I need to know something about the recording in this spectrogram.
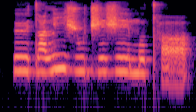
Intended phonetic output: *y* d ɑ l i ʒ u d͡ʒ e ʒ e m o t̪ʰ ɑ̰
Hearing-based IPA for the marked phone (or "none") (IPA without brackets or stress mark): ø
